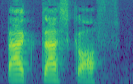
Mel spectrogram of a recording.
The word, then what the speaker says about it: Bagdasarov: I don't know how to pronounce your last name. – You actually pronounce it better than a lot of people. – Sweet. – Better than me. – Sweet. – Better than me, Bagdasarov. – No, there's no k. There's no k sound in there.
